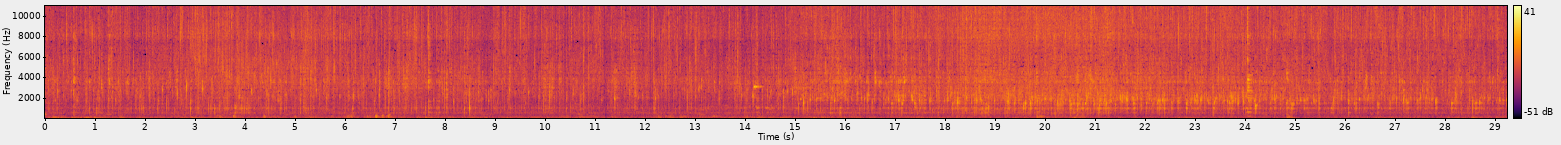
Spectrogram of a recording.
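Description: Chicken wings deep-frying in hot oil in a pot: a steady, dense crackling sizzle that grows a little louder in the second half, with a few sharp clicks.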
